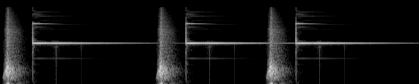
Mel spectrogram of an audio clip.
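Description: Animated-button sound effects: three times, a short swish is followed by a bright ding that rings and slowly fades, with the dings coming about a second apart and the last one still ringing at the end.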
